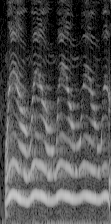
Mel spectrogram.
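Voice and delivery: high alarm whoop repeated; imitated alarm. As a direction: mimic the fire door alarm blaring.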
